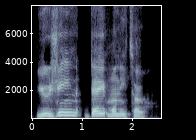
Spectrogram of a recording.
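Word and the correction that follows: Eugénie de Montijo: Let's try it at Eugenie de Montijo. – There you go. See, butchered it.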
